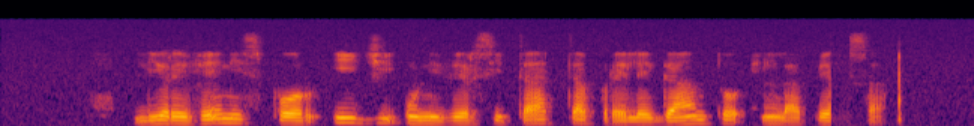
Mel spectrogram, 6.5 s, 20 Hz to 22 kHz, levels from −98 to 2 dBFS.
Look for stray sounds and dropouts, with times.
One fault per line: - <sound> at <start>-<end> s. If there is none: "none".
- dropout at 5.5-5.7 s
